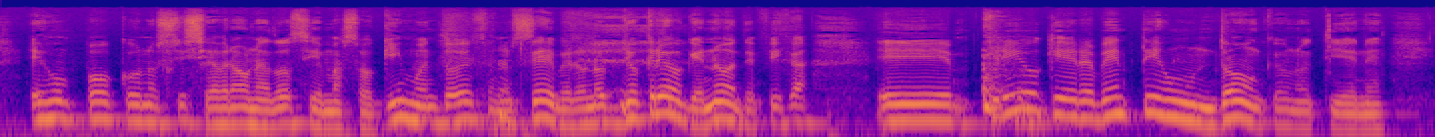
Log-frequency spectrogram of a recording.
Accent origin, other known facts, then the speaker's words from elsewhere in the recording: Chile; born there; por algo yo nací en Chile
